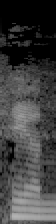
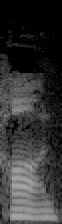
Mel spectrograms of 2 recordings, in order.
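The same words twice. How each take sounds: First: The vowel sounds like the one in ham. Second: The vowel sounds like the one in hom. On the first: The speaker calls it right. "I do think it's pronounced Han" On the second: The speaker calls it wrong. "not Han, because you eat ham, not hom"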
